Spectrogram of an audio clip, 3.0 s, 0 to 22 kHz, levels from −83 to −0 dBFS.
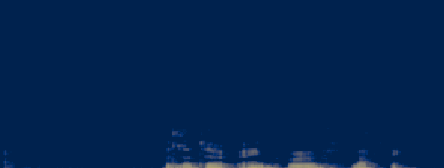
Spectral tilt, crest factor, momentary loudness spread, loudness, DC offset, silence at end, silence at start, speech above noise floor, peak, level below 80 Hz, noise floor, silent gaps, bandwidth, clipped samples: -11 dB/octave; 20 dB; 10 LU; -35 LUFS; under 0.1%; 0.3 s; 1.1 s; 47 dB; -16 dBFS; -56 dBFS; -81 dBFS; none; 5 kHz; under 0.1%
